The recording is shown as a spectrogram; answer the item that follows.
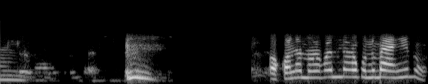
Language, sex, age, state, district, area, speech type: Assamese, female, 30-45, Assam, Dibrugarh, rural, conversation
